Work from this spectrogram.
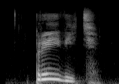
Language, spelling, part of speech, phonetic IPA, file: Russian, проявить, verb, [prə(j)ɪˈvʲitʲ], Ru-проявить.ogg
- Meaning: 1. to show, to display, to evince, to manifest, to reveal 2. to develop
